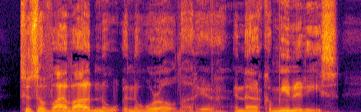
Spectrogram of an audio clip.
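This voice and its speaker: The sound is close and dry, without any echo. He, a man, speaks at a fairly quick pace. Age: 50s. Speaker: homeless mission program resident. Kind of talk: testimony. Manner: halting.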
